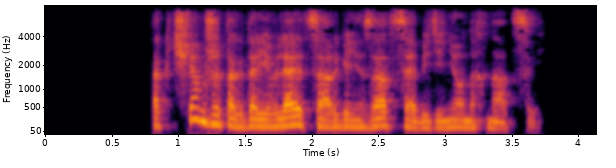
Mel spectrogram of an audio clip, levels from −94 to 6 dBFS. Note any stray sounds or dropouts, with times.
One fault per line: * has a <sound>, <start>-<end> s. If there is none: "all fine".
all fine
